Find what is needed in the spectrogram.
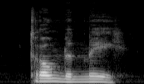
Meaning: inflection of meetronen: 1. plural past indicative 2. plural past subjunctive
- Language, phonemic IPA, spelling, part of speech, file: Dutch, /ˈtrondə(n) ˈme/, troonden mee, verb, Nl-troonden mee.ogg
